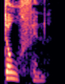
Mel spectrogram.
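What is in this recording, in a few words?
"dolphin", British English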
